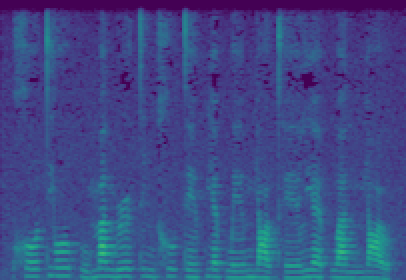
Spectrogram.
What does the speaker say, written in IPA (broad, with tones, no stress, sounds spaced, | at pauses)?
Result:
x o˧˥ ʊ̯ t̪ j o˥ ʊ̯ f ṵ˨˩ m a˥˧ n ɻ ɻ̩˥˧ t̪ i˥˩ ŋ x u˥ t̪ e˧˥ ɪ̯ p j ɛ˥˩ p w e˧˥ ɪ̯ m j ɑ˥˩ ʊ̯ t̪ʰ e˧˥ ɪ̯ l j ɛ˥˧ f w a˥˧ n m j ɑ˥˩ ʊ̯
